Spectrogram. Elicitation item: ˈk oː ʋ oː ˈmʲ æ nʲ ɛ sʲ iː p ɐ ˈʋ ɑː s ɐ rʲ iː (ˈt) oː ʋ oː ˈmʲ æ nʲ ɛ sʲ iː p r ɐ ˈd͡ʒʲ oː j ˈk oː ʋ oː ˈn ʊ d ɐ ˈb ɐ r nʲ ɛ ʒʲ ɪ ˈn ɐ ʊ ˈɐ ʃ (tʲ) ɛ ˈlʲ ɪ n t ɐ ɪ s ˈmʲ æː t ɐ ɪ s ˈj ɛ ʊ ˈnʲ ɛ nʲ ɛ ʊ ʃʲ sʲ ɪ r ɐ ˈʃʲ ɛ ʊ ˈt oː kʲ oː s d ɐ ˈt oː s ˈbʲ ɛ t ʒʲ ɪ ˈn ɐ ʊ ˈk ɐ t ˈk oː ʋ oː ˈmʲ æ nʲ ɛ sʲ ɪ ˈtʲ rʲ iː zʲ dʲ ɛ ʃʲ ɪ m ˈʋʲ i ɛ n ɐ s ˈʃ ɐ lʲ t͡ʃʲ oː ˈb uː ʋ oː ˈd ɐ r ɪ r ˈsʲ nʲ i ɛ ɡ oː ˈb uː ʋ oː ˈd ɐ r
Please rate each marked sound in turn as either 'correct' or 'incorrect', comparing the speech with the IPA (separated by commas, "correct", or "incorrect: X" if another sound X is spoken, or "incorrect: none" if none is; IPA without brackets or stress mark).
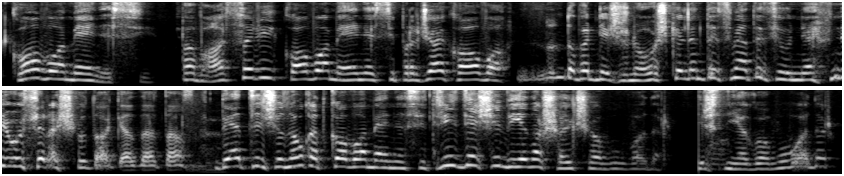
incorrect: k, incorrect: kʲ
